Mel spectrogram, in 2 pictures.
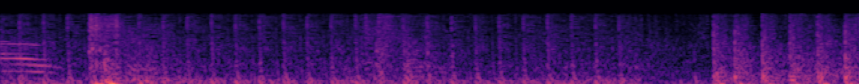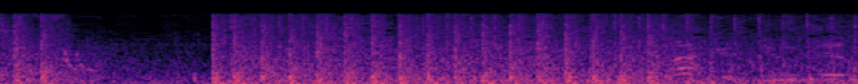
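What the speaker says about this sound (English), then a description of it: "We got a turret now!" A mounted turret fires rapid automatic bursts in a video game, loud, dense and continuous with brief pauses between volleys, with a player's voice faintly present.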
